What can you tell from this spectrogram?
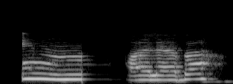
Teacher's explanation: the noon sakin will be given a gunna sound. So you have to hide the noon sound. So not a clear in sound. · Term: noon gunna sound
